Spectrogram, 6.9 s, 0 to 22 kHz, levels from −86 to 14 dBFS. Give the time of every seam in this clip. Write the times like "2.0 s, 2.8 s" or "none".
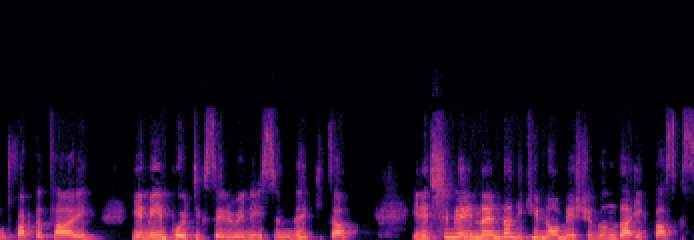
none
